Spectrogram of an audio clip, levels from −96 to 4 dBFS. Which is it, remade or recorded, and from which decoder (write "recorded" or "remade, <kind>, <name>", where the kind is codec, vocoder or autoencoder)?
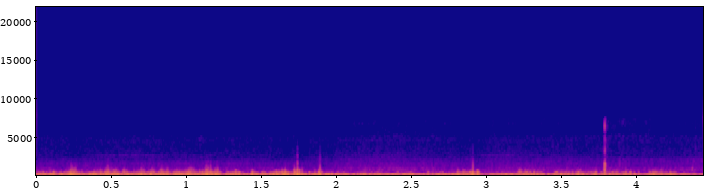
recorded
